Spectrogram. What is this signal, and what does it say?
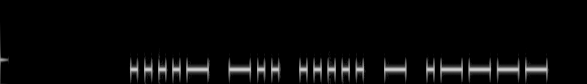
Morse code, heard as a keyed tone, about 17 wpm, 700 Hz. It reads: 4D5T1
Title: Five Challenging Letter-Number Combinations 17wpm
